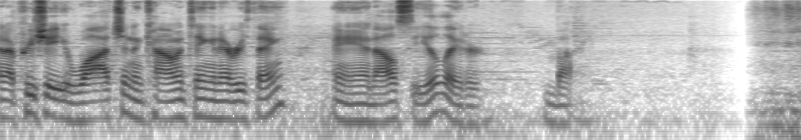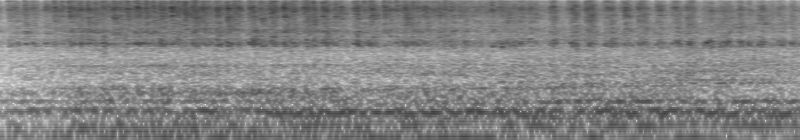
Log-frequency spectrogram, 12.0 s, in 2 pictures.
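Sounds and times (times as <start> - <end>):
car engine idling: 5.6 - 12.0.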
